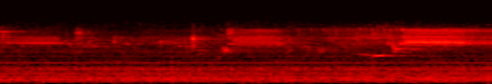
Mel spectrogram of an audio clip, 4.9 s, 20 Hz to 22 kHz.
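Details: Spring peepers calling en masse on April 27, 2011 in Harvard, Massachusetts; a steady high-pitched wall of overlapping peeps, with a louder surge of calling building toward the end and a few brief upslurred notes standing out.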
